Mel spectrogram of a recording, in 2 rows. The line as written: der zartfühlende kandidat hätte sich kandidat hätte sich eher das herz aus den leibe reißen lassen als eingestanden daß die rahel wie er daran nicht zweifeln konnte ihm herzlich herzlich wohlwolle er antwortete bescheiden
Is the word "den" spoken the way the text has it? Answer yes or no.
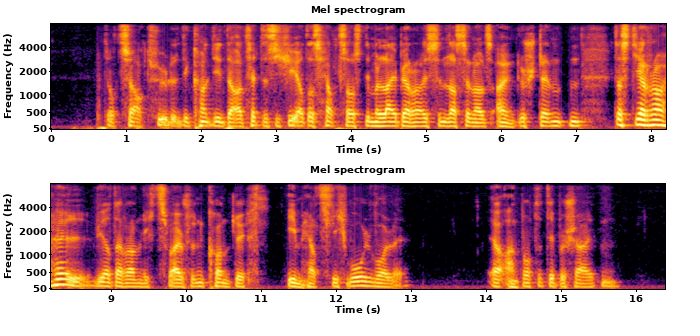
no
